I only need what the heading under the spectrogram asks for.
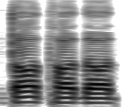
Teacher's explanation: ये त, थ, द, ध वाला ये दंत ध्वनियाँ हैं।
